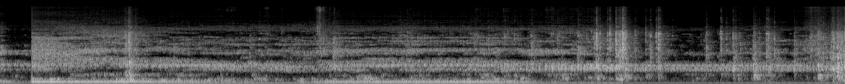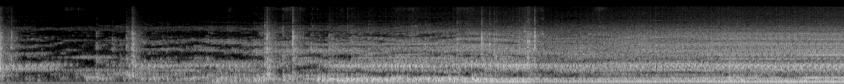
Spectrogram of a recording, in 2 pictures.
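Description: Doosan compact excavator's diesel engine running under hydraulic load while digging wet mud, with a steady hum and whine and scattered clanks and knocks from the bucket and arm. The engine grows louder about twelve seconds in.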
